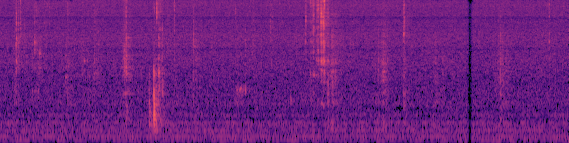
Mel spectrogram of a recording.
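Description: Faint chewing of a mouthful of fried rice, with one short sharp clink of cutlery on the plate about a second and a half in and a few fainter clicks later.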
